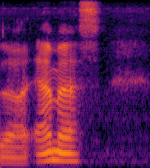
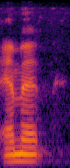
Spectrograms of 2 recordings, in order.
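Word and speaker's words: אמת: Ashkenazis would pronounce it Emes. Sephardis would pronounce it Emmett.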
